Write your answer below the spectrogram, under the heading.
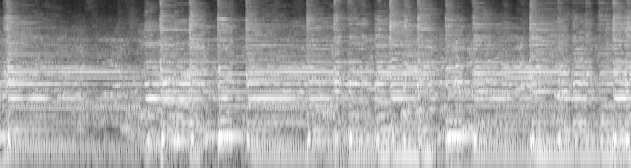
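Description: Acoustic guitar strummed in a steady rhythm of chords, the instrumental introduction before the vocal comes in.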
